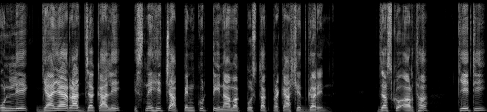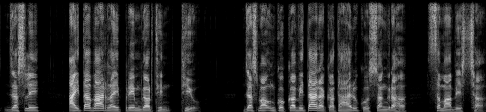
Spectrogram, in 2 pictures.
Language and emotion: Nepali, neutral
